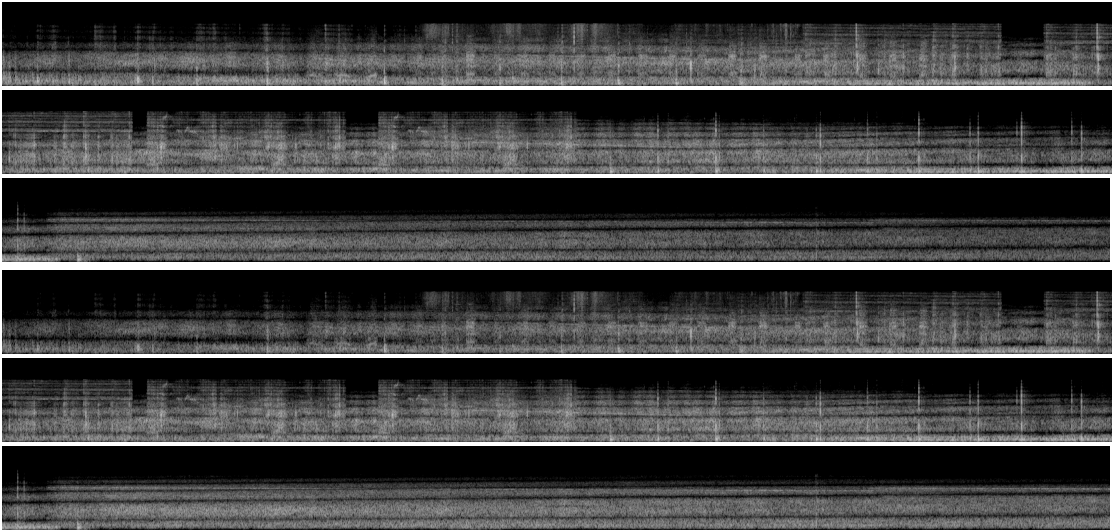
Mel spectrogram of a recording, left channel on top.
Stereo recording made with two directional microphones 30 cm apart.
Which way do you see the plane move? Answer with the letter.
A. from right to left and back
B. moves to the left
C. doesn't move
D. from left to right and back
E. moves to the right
E.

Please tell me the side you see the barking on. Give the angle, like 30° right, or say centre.
30° left.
